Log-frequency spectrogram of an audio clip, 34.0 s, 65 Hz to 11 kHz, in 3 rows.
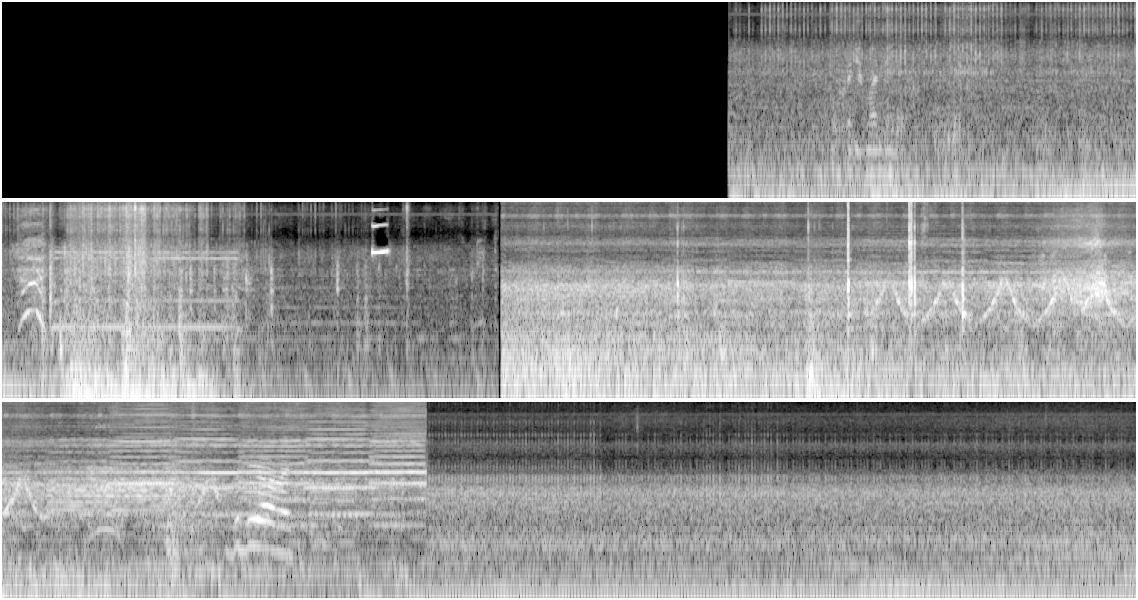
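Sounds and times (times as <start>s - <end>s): road noise inside car: 7.3s - 34.0s
traffic noise: 7.3s - 34.0s
fire engine siren wailing: 16.4s - 27.0s.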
